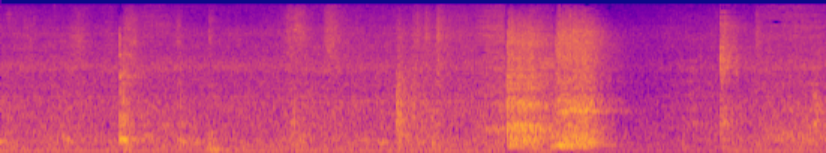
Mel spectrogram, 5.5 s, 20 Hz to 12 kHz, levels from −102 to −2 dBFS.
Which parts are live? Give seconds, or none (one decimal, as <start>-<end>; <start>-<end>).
0.0-5.5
